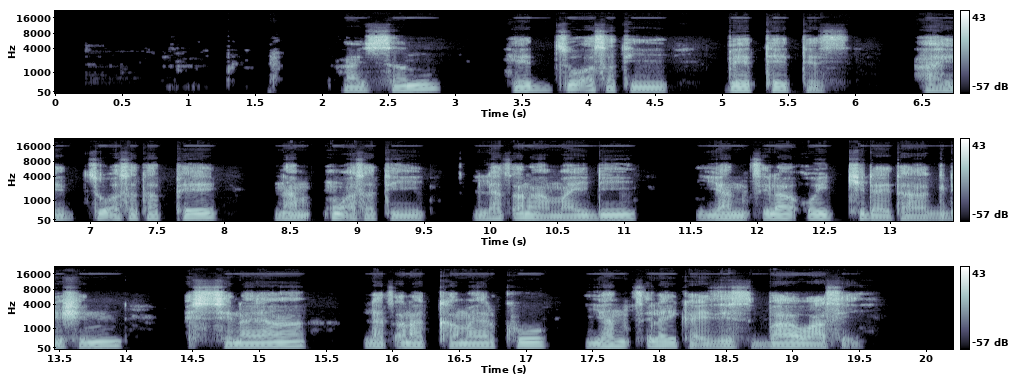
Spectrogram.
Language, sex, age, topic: Gamo, male, 18-24, government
